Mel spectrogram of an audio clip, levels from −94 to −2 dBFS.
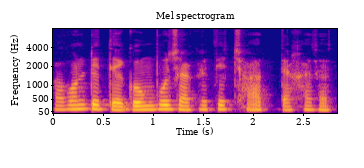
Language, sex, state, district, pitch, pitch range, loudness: Bengali, male, West Bengal, Alipurduar, 135 Hz, 130-145 Hz, -19 LUFS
